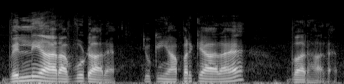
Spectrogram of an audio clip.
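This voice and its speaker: A man's voice: medium pitch, expressive, brisk, fairly bright tone. Man teaching grammar in a lecture. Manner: asks and answers his own rhetorical questions, repeats key points. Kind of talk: classroom lecture for exam preparation. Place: classroom with online students.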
